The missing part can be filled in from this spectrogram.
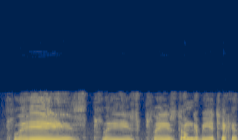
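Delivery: very high, desperate pleading tone. Acting out a driver begging an officer: imitating a driver pleading. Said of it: "That's pleading".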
